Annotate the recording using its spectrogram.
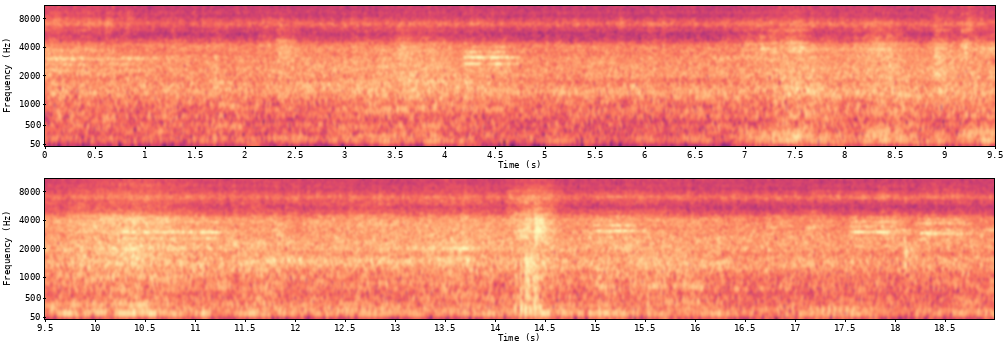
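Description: Steady background noise, with a low hum growing louder about seven seconds in, and one sharp knock about fourteen seconds in.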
